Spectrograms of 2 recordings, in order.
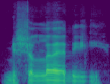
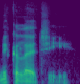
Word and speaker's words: Micheletti: In my preview, I called him Micheletti, but it's pronounced Micheletti.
